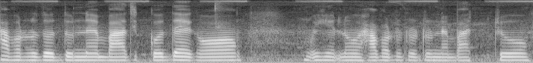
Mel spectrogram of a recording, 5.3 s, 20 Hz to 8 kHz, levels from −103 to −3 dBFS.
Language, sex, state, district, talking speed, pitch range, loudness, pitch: Chakma, female, Tripura, Dhalai, 110 wpm, 155-165 Hz, -17 LUFS, 160 Hz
